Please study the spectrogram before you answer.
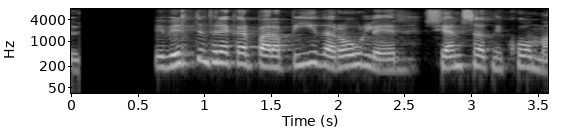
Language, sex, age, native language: Icelandic, female, 50-59, Icelandic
